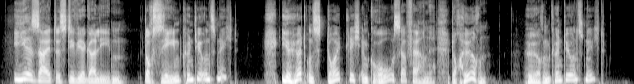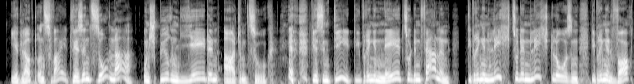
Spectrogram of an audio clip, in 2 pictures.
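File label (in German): froehlich, Sprecher, Männer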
